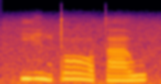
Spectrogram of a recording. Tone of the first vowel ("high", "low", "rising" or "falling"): falling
